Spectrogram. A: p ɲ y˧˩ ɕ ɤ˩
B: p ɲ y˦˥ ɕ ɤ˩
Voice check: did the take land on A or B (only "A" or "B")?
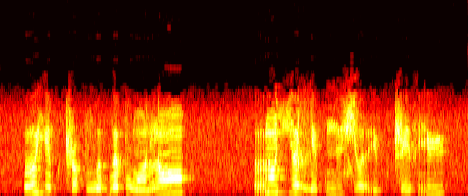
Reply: B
